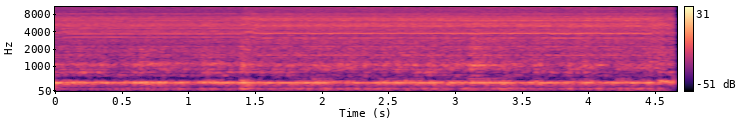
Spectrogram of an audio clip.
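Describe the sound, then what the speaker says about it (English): A constant high-pitched whine and rattling hum of a faulty KitchenAid stand mixer motor running steadily, loud and close throughout. "then I start my machine. I'm having troubles with my KitchenAid again."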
